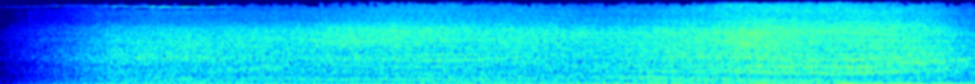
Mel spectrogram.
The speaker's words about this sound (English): I've come to the wide open space of a shopping mall car park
